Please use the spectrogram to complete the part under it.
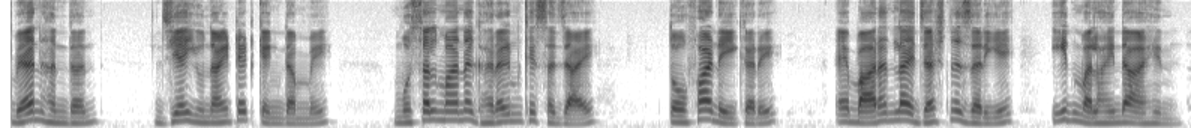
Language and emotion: Sindhi, neutral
